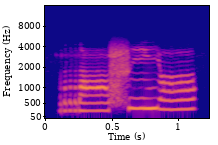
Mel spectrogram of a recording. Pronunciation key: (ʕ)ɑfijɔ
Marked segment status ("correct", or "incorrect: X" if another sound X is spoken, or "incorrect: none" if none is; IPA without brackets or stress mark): incorrect: r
